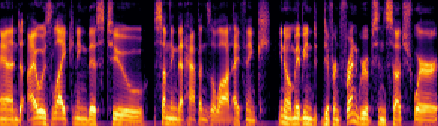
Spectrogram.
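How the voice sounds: The reading voice sounds natural, with intonation that stays fairly even.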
